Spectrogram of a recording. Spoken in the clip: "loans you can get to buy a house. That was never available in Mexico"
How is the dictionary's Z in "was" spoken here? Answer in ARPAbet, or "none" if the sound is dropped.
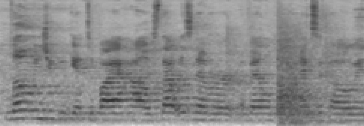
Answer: Z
